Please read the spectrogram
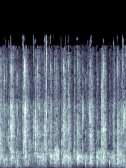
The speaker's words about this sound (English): Well, let's give a round of applause for Mary Robinette.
